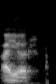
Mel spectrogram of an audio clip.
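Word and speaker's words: heir: इसी को अभी हायर मत पढ़ोगे। ठीक है? उसी को पढ़ोगे कैसे? आयर मतलब उसमें साउंड क्या आया? ई का साउंड आया।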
